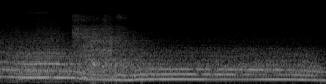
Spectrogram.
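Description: Nissan R34 GTR driving in Forza on a street circuit at Long Beach, its engine note dropping and then holding steady under a brief tire squeal, close and continuous with no voices.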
